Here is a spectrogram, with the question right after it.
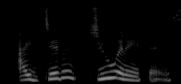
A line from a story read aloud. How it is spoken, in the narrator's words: said Phoebe through gritted teeth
